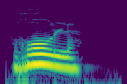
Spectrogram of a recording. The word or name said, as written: rôle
